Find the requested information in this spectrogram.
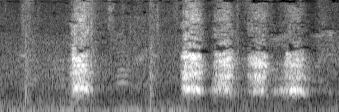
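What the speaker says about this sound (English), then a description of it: "He's barking at the skateboard." A dog barks at a skateboard: one close, sharp bark, then a quick run of three or four loud barks with low growling between them.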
